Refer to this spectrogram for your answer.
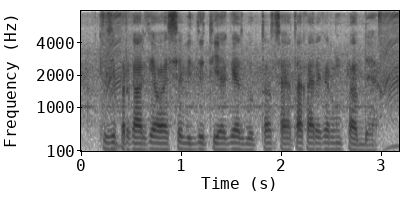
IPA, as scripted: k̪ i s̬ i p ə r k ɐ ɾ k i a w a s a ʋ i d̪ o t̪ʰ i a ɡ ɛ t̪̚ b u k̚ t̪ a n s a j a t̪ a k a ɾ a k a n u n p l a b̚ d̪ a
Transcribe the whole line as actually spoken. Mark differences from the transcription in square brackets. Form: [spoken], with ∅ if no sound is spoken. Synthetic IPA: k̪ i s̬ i p ə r k [a] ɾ k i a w a s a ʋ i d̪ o [t̪] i a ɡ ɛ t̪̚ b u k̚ t̪ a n s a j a t̪ a k a ɾ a k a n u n p l a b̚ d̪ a

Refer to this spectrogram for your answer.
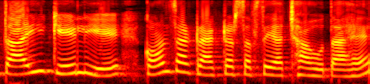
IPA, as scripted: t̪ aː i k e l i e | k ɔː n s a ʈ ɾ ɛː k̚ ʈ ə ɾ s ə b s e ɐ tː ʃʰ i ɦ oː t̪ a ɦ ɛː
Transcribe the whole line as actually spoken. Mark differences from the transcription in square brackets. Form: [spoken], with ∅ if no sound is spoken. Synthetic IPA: t̪ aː i k e l i e | k ɔː n s a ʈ ɾ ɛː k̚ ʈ ə ɾ s [ɐ] b s e ɐ tː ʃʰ [a] ɦ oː t̪ a ɦ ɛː

